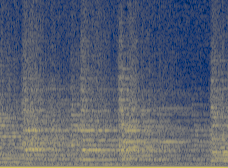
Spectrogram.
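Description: Grand piano played solo in a classical style: loud, full chords ringing out, with fresh chords struck twice.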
